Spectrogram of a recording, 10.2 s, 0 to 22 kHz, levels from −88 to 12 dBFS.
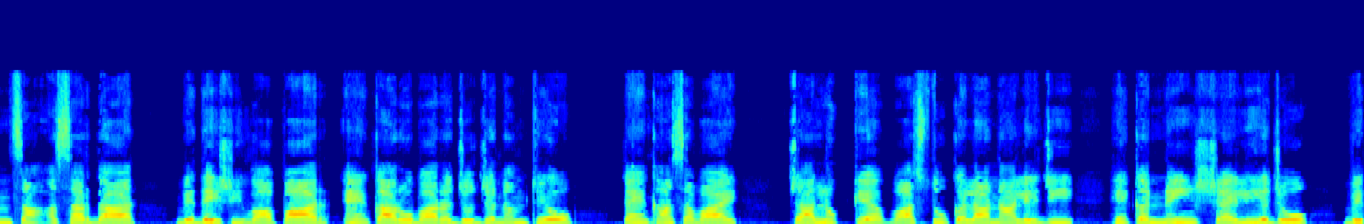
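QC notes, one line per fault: throughout: HE-AAC compression. The s sounds come out gritty and lispy, and the treble is synthetic, with nothing above 14.9 kHz. The likely cause is treble rebuilt by copying lower bands upward, which fits a low bitrate around 20 kbps.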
